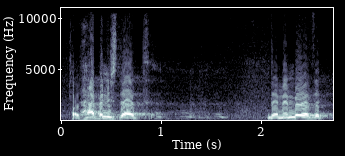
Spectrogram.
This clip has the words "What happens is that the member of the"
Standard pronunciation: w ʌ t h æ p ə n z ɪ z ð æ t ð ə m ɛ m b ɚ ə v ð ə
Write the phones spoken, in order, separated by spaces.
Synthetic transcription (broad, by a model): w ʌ t h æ p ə n ɪ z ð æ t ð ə m ɛ m b ɚ ə v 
